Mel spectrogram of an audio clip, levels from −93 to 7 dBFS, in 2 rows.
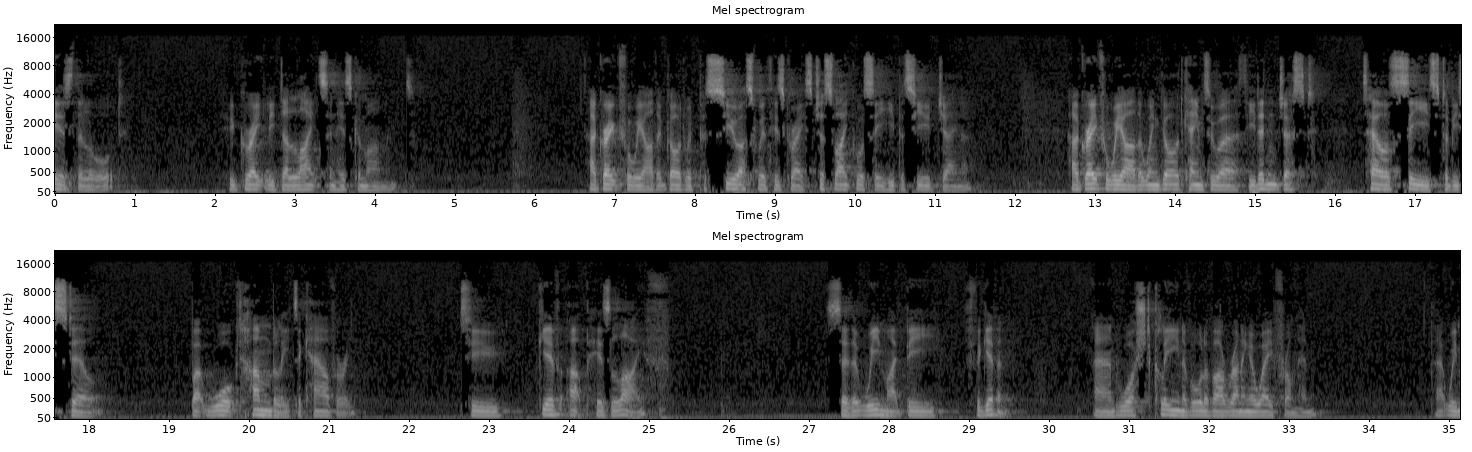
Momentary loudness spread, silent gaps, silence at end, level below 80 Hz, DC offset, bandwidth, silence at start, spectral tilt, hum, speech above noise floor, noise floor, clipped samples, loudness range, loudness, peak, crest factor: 20 LU; none; 0 s; -60 dBFS; under 0.1%; 17 kHz; 0 s; -3.5 dB/octave; none; 25 dB; -61 dBFS; under 0.1%; 9 LU; -36 LUFS; -14 dBFS; 24 dB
